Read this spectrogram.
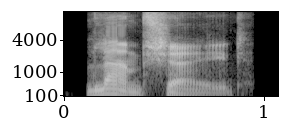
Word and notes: lampshade: British English

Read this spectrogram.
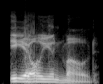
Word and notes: Aeolian mode: American English

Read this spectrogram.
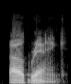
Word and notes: outrank: American English

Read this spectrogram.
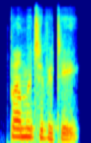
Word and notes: permittivity: Indian

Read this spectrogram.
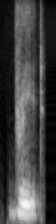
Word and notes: breed: Indian

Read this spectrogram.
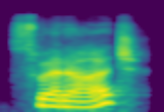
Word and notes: Swaraj: Indian

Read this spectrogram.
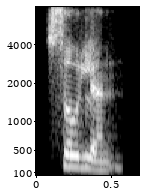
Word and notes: solan: Indian

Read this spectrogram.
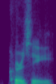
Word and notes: kersey: American English

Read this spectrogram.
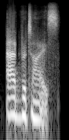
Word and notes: advertise: Indian

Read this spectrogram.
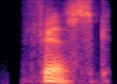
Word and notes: fisc: American English

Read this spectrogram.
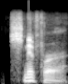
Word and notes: sniffer: American English

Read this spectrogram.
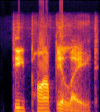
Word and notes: depopulate: American English

